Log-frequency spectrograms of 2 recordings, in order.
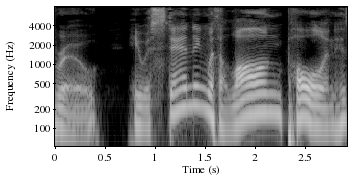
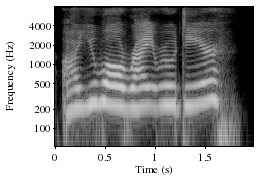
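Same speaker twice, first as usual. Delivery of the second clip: high, loud anxious mother's call; Kanga anxious; 11 semitones higher, 4 dB louder, slower than usual. A narrator's reading. Kanga calling to Roo in the water, anxious and high. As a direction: call out worried for your child. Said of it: "called Kanga anxiously".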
